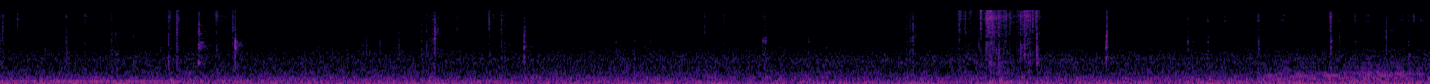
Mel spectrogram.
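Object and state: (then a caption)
Bar soap being carved. A metal blade scrapes curled shavings off a solid yellow-beige bar of soap held in the hand. Soft, crisp scraping and crinkling ticks with bright edges sit over a quiet, steady low hum, with a slightly stronger cluster of scrapes near the five-second mark.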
